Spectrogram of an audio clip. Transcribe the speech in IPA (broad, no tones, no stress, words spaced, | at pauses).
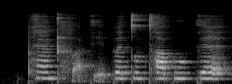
pʰɛ̃ʈ fa̰kḛ pɛt̪utʰapu kɛ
